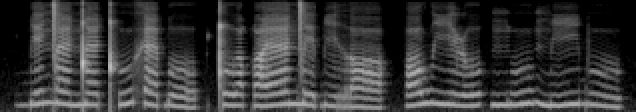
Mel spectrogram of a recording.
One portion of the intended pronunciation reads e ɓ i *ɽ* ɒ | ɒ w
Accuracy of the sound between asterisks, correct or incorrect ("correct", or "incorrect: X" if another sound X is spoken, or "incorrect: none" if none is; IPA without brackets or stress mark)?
incorrect: r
